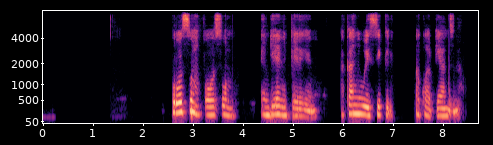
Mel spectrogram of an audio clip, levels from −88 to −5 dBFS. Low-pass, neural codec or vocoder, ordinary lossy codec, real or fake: 7.2 kHz; codec, 44.1 kHz, 2.6 kbps, DAC; Opus, 64 kbps; fake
